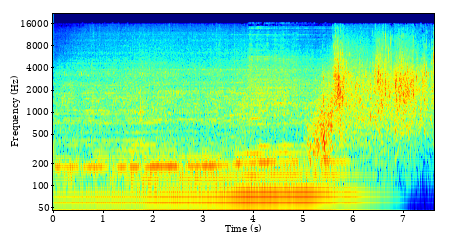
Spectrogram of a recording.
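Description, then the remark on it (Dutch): A boat engine drones with a steady low hum, then the throttle opens and a loud rush of churning water builds over the motor until the end. No one speaks. “Even een beetje gas geven dan.”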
